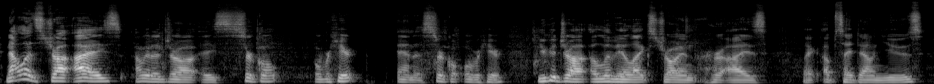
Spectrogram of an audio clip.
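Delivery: usual speaking voice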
